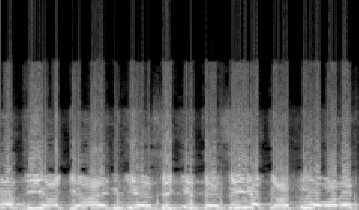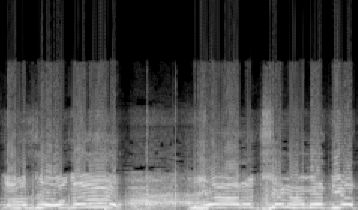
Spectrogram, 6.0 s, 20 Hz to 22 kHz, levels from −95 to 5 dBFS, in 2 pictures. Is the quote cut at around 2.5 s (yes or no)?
no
